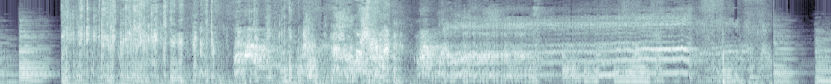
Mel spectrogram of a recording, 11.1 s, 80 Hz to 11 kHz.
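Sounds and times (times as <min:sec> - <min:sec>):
small dog yipping and whining: 0:03.1 - 0:05.0.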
